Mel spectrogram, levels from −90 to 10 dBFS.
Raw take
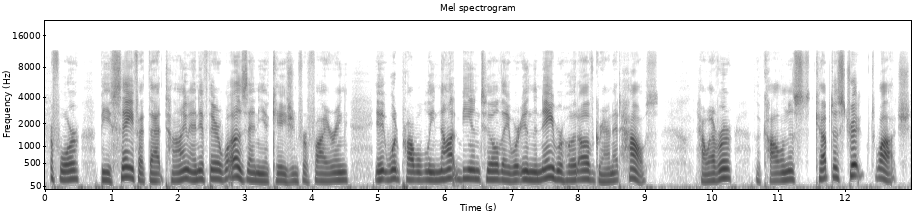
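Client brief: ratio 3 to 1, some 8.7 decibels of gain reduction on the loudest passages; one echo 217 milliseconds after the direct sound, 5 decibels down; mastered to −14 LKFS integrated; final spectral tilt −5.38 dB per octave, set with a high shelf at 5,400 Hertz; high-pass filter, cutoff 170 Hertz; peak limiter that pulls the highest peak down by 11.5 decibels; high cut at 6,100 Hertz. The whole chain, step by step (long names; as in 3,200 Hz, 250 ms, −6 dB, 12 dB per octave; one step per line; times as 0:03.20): high-pass filter 170 Hz
low-pass filter 6,100 Hz
high-shelf EQ 5,400 Hz +7.5 dB
downward compressor 3 to 1, threshold −23 dBFS
brickwall limiter −24 dBFS
single-tap delay 217 ms −5 dB
level +19 dB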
